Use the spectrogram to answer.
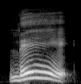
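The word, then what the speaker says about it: れい: 0은 레 혹은 영어의 제로라는 표현을 사용하고 있습니다.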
